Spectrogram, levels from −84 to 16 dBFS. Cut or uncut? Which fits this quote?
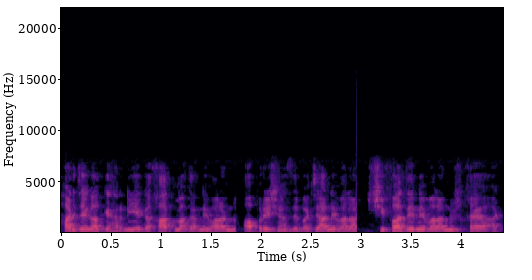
cut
